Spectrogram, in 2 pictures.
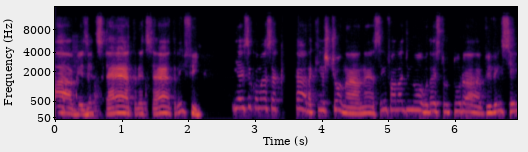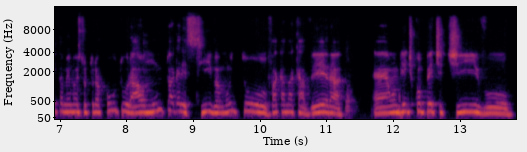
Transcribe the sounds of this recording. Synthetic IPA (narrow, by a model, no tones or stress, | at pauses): vezet̪sɛt̪eɾɐet̪sɛt̪eɾɐẽfĩ | iaisekõmɛsɐkaɾɐakest͡ʃionaɾnɛsẽj̃falaɾd͡ʒinovʊd̪ɐɪst̪ɾut̪uɾɐvivẽsiejt̪ɐ̃bẽj̃umɐɪs̬t̪ɾut̪uɾɐkuwt̪uɾawmũj̃t̪ʊaɡɾesivɐmũj̃t̪ʊfakanɐkaveɾɐ | ɛũɐ̃biẽnt͡ʃɪ̥kõpet͡ʃit͡ʃivʊ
